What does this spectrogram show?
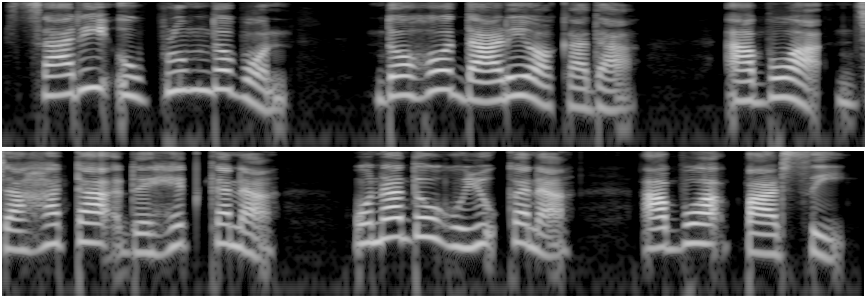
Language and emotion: Santali, neutral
